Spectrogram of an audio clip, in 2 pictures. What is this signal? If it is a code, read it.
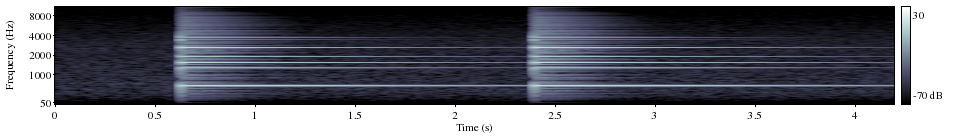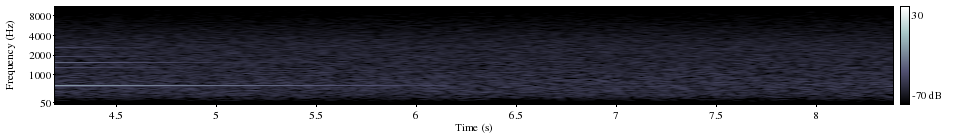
Clock strike, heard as a bell. 2. Two o'clock.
